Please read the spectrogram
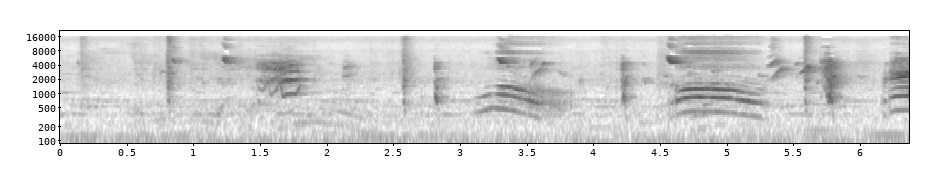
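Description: Green Amazon parrot giving a series of squeaky, arching calls, a string of short ones building to a louder, longer call near the end, with sharp clicks in between.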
